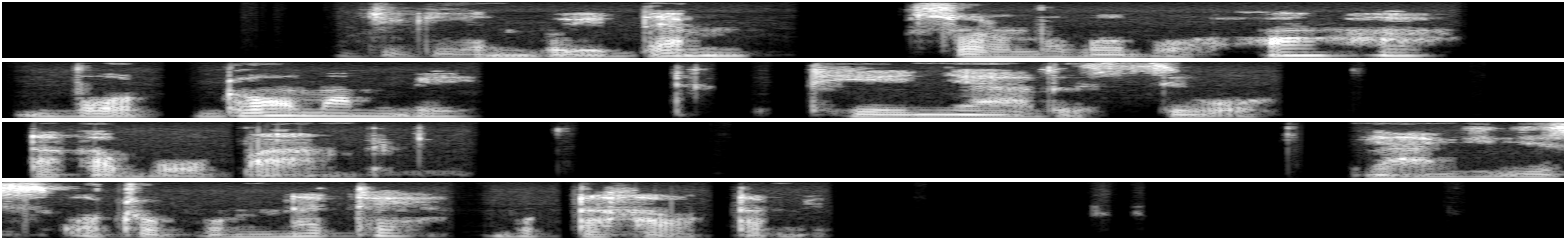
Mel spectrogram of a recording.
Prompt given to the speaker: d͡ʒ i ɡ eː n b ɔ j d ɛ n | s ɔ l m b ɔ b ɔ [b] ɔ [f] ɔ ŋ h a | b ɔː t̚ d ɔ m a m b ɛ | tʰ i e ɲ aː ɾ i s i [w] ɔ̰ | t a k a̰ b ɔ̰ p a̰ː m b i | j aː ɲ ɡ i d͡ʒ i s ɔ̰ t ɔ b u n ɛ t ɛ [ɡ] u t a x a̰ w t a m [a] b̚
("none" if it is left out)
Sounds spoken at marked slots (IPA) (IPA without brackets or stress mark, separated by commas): b, h, w, b, i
